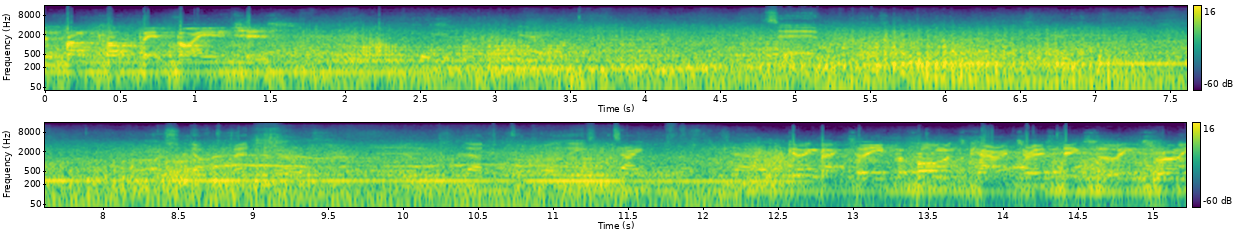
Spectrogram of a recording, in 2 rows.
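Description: AH-64 Apache attack helicopter flying a display overhead: steady engine and rotor drone with a low hum that holds for several seconds and drops away near the end. Voices can be heard over it.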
